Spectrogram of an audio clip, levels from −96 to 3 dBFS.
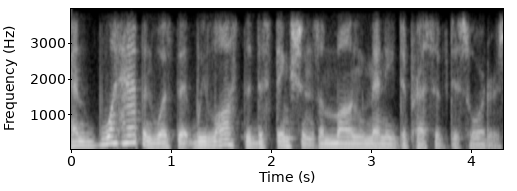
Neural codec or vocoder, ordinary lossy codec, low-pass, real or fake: none; Opus, 32 kbps; 3.6 kHz; real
